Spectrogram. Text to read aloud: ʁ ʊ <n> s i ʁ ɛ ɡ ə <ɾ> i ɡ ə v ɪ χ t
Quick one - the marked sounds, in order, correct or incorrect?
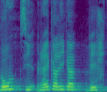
incorrect, incorrect

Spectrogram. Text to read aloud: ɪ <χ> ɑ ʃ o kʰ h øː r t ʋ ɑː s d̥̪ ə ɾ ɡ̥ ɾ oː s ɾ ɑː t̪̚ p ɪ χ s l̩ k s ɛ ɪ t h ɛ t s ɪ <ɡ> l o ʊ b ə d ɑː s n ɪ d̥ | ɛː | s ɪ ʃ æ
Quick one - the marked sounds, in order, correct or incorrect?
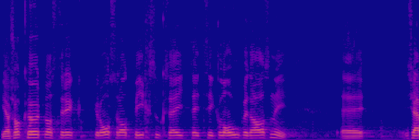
incorrect, correct

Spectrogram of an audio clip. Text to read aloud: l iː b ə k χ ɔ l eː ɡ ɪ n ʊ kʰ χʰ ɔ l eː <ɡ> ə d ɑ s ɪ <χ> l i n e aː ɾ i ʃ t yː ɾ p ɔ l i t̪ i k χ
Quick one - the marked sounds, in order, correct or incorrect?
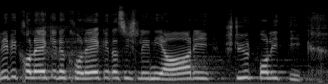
correct, incorrect

